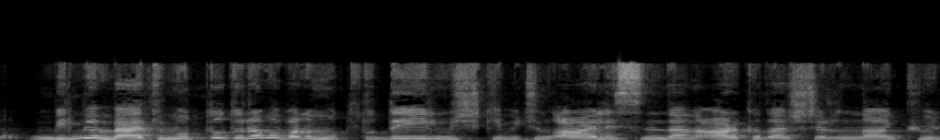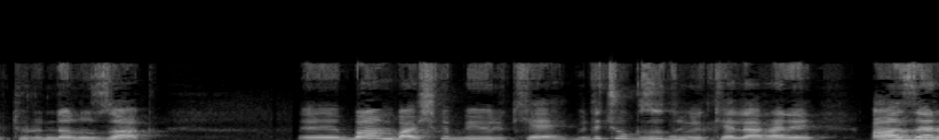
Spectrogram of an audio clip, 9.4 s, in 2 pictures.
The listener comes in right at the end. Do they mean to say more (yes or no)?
no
